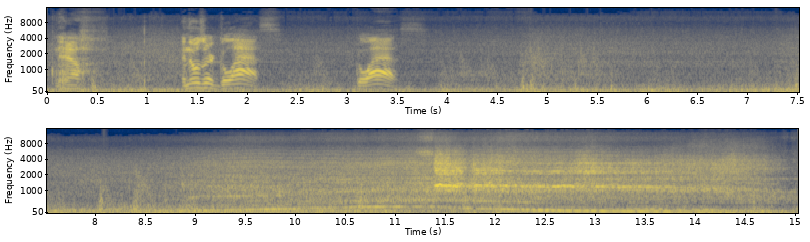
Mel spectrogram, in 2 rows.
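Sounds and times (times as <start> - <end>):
car engine revving: 7.8 - 15.0
tires squealing: 8.9 - 15.0.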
